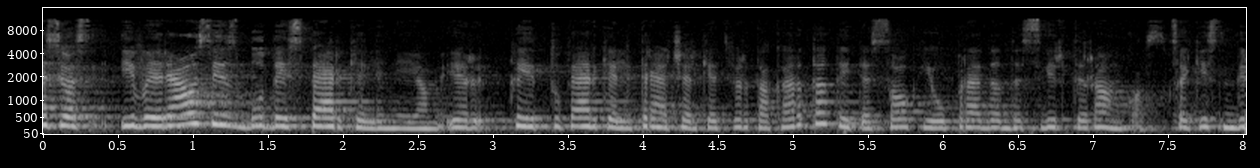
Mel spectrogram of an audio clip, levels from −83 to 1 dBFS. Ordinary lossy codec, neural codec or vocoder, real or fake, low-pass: MP3, 48 kbps; none; real; 14.4 kHz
